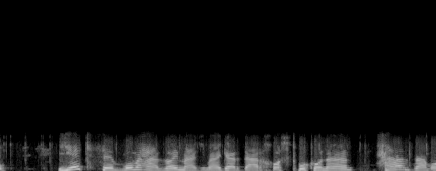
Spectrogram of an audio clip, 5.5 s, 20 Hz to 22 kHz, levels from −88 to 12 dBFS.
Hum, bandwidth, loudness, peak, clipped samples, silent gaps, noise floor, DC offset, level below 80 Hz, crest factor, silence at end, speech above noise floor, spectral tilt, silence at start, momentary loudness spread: none; 5 kHz; -23 LUFS; -8 dBFS; under 0.1%; none; -56 dBFS; under 0.1%; -64 dBFS; 16 dB; 0 s; 34 dB; -11 dB/octave; 0 s; 6 LU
